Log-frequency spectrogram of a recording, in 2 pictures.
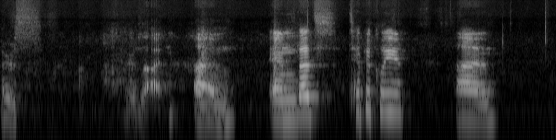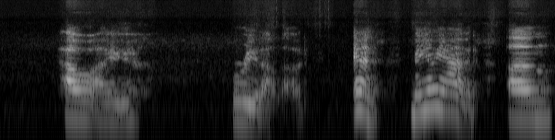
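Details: Adult woman with lifelong daily stuttering, severe in childhood, with speech blocks and S-words especially hard, speaking live while recovering from an illness; stuttering.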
